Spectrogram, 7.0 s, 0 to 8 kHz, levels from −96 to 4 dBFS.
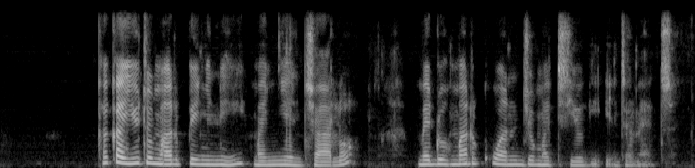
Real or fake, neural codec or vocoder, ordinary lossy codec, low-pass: fake; vocoder, 22.05 kHz, 80 mel bands, HiFi-GAN; none; 7.2 kHz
